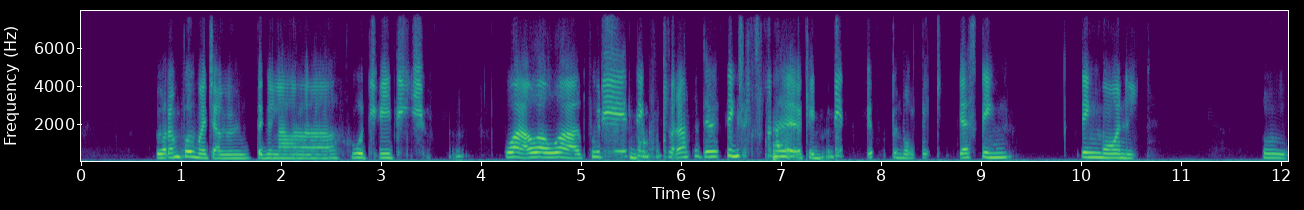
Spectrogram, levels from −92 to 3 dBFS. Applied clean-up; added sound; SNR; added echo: neural diffusion model UNIVERSE++.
